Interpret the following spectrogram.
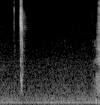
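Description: Quiet room with one brief, sharp, high-pitched click about half a second in.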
